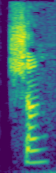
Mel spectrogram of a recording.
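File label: "shang", Mandarin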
